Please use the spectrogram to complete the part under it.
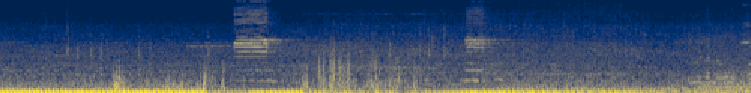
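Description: An auto-rickshaw engine rumbles steadily nearby.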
